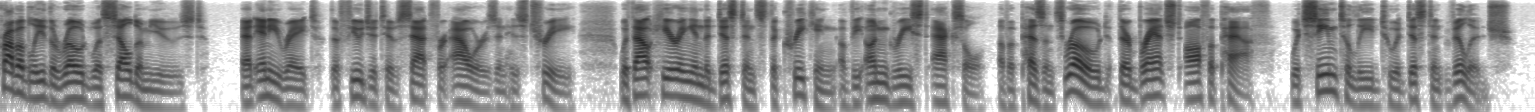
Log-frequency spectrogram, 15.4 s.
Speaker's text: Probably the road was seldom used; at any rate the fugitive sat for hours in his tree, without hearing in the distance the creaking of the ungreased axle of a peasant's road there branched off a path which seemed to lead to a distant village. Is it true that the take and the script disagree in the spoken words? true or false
false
